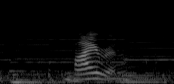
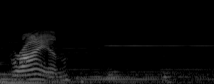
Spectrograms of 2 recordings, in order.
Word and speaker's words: Byron: Byron. What were you saying? I saw that name before, but I thought it was Brian.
